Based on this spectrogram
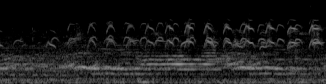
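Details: Golden oriole feeding a mantis to its babies; rapid high arched chirps repeat densely, several per second, over a steady low humming drone.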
